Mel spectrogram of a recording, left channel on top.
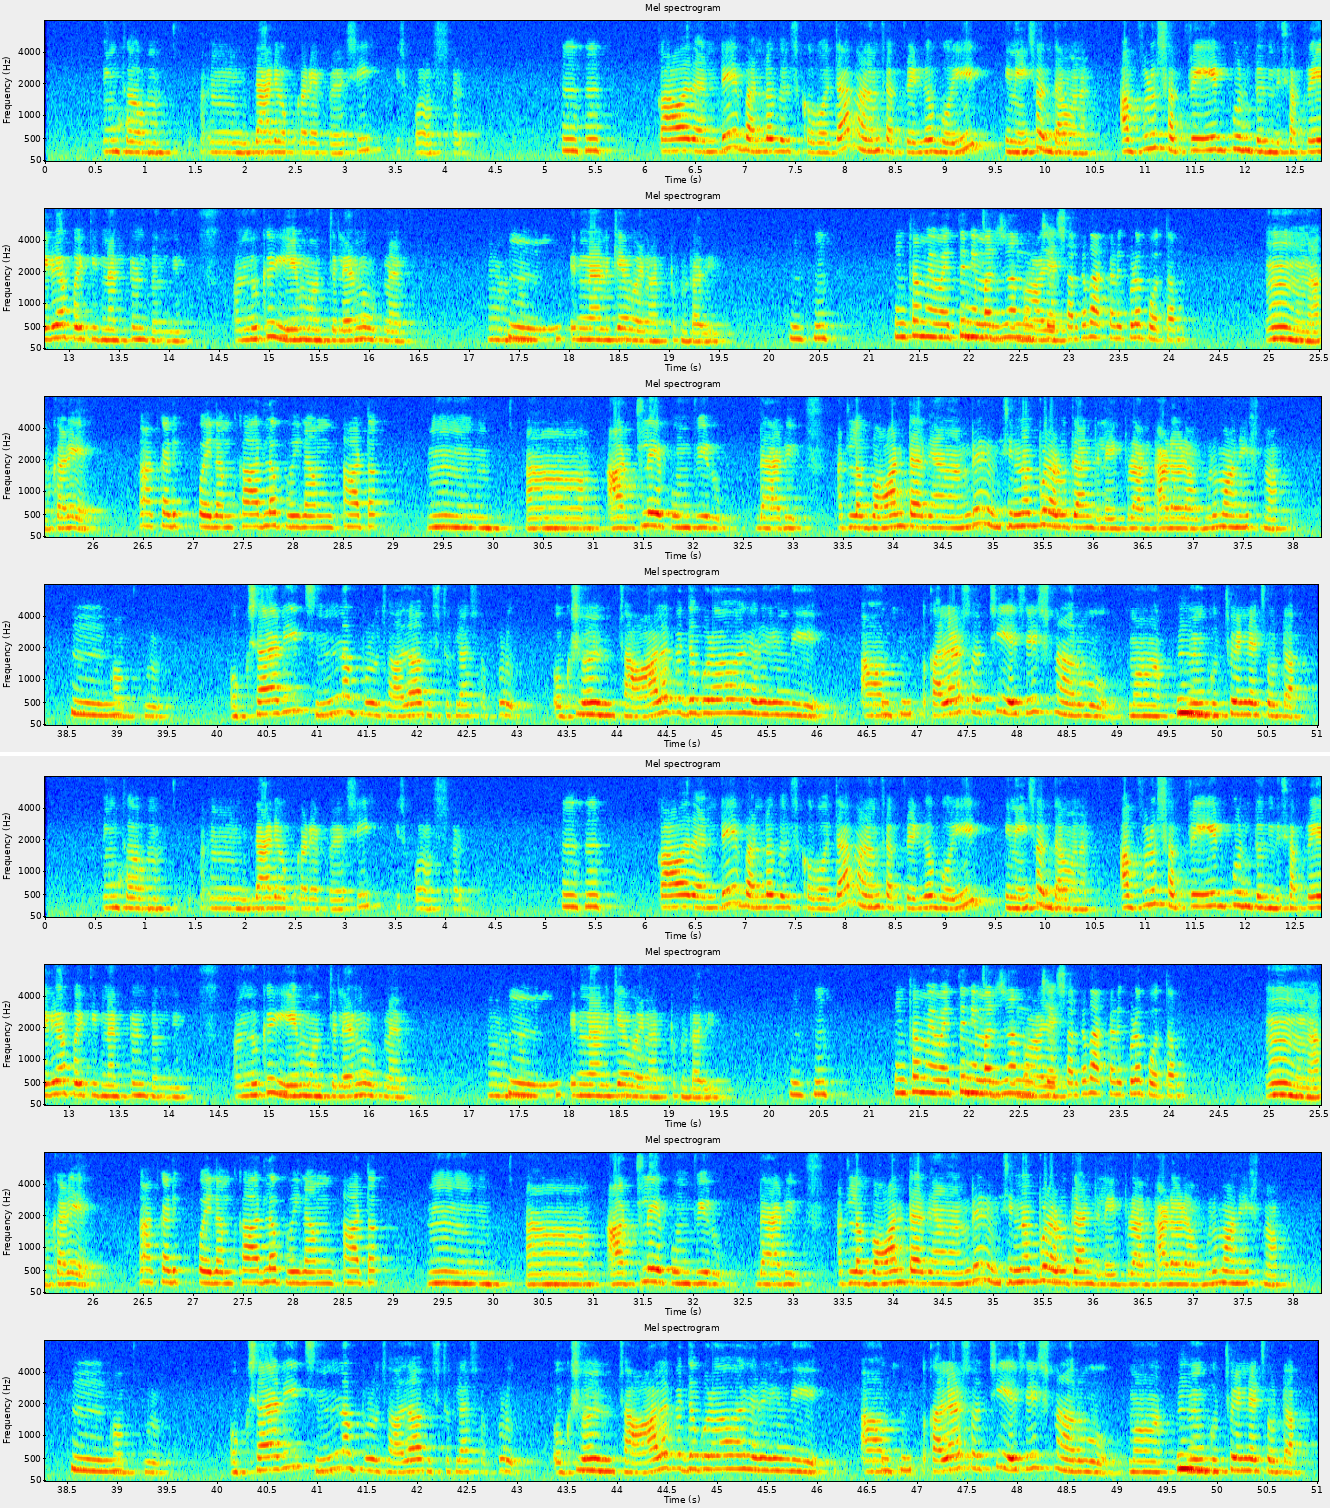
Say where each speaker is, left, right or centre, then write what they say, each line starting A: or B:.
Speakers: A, on the right (about 80°); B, on the right (about 45°).
A: ఇంక ఉమ్ ఆ డాడి ఒక్కడై పోయేసి తీసుకొని వస్తంది
B: ఊహు
A: కావలన్ అటే బండ్లో పిలుసుుకోపోతా మనం సపరేట్ గా పోయి తినేసి వద్దాం అన అప్పుడు సపరేట్ గ ఉంటుంది సపరేట్ గా పోయి తిన్నట్టు ఉంటుంది అందుకె ఏం తి. లె ఉన్నాయి ఉమ్
B: హ్మ్
A: తినడానికి ఎ పోయినట్టు ఉంటాది
B: ఉహూ ఇంకా మేమైతే నిమజ్జనం
A: చేస్తే బాగా
B: చేస్తారు కదా అక్కడికి కూడా పోతాం
A: హ్మ్. అక్కడే
B: అక్కడికి పోయినాం కారు లో పోయినాం పా
A: ఉమ్ ఆ అట్లే పంపిరు డాడీ అట్లా బాగుంటది అని అంటే చిన్నప్పుడు అడుగుతాంటలే ఇప్పుడు అడగడం కూడా మానేసినం
B: హ్మ్
A: అప్పుడు ఒకసారి చిన్నప్పుడు చాలా ఫిఫ్త్ క్లాస్ అప్పుడు ఒకసారి
B: హ్మ్
A: చాలా పెద్ద గొడ జరిగింది ఆ
B: ఊహూ
A: కలర్స్ వచ్చ చేసేసినారు మా
B: హ్మ్
A: మేము కూర్చోయినా చోట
